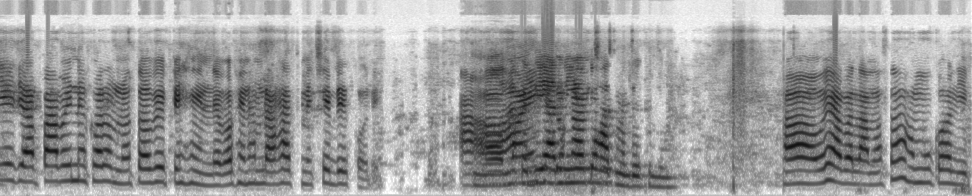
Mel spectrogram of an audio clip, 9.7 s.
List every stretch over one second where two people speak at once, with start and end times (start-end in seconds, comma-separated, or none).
4.7-6.3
